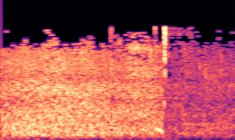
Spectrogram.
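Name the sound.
audience clapping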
